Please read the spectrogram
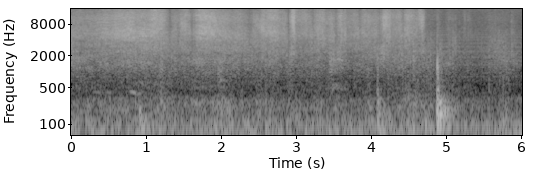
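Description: Chalkboard eraser wiping a chalkboard clean, a soft rubbing hiss that is strongest over the first three seconds and trails off. A single soft knock about five seconds in.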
